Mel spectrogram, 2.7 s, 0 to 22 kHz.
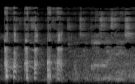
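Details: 7-month-old baby deliberately faking a cough: a quick run of small playful coughs, not illness; voluntary fake cough.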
